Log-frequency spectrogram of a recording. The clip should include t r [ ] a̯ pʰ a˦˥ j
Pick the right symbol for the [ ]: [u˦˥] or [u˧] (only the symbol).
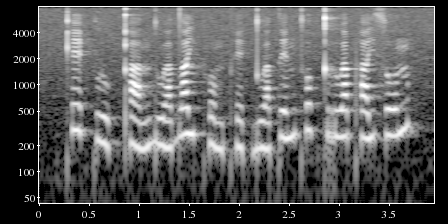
u˦˥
